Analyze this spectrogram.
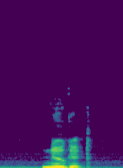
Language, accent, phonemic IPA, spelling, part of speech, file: English, US, /ˈnuɡət/, nougat, noun, En-us-nougat.ogg
- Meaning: A mixture consisting of egg white and a sweetener, variously mixed with (in western Europe) almonds or (in eastern Europe) hazelnuts or (in US) used without nuts as a filler in candy bars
